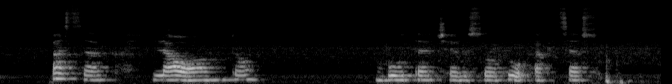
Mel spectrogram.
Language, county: Lithuanian, Marijampolė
